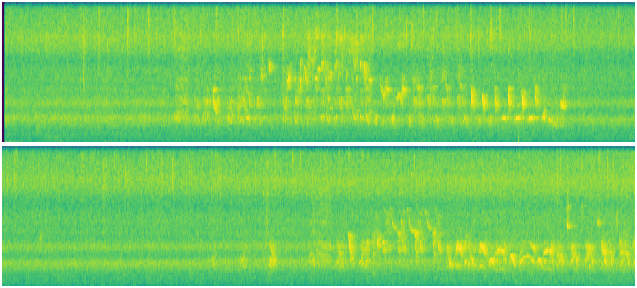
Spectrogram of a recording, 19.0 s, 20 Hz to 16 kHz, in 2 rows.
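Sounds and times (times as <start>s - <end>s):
rain hissing: 0.1s - 19.0s
bird twittering song: 2.6s - 8.6s, 12.6s - 19.0s.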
